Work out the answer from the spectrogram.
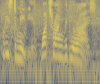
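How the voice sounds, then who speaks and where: A man's voice: high voice, big pitch swings, moderate pace, gravelly, music in the background, full character voice, low-quality recording. A man voicing an eager young robot newcomer in a video game, wide-eyed and courteous. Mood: curious. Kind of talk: scripted video game cutscene acting.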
